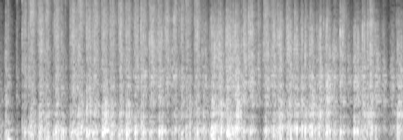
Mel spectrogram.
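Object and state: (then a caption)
Hollow hard plastic container. Long nails rapidly and aggressively tap and scratch a hollow, hard plastic watermelon-slice container, working over its green back and red front sides. The result is a dense, continuous stream of sharp clicks and scraping rasps with a hollow, mid-pitched knock and bright, crackly highs.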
